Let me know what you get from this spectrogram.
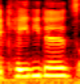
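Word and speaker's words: Kaytedids: recommend that one that one is um by Katydids on Etsy it's spelled k-a-y-t-e-d-i-d-s and I will put this in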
